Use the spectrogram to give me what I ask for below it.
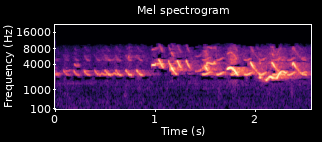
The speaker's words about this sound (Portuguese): voltava o pássaro azul, contente como ele só, trazendo um lindo trenó puxado por milhões de passarinhos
